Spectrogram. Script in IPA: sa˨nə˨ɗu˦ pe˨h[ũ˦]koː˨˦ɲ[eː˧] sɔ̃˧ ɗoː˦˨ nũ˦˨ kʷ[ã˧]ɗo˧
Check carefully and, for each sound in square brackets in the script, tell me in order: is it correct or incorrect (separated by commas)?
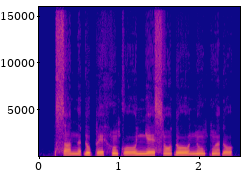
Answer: correct, correct, correct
